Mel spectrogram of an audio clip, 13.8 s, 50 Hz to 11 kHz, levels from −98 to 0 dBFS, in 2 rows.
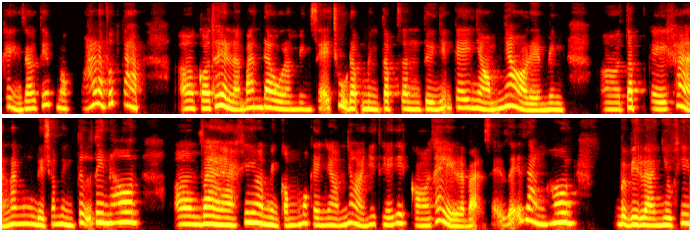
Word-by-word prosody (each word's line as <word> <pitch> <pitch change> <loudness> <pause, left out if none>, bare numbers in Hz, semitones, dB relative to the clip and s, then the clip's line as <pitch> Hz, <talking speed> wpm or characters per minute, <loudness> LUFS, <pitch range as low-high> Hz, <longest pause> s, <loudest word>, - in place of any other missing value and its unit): cảnh 240 -9 -4
giao 220 +2 0
tiếp 335 - -3
nó 225 -2 -4
quá 255 +11 -4
là 355 - +1
phức 350 0 -3
tạp, 320 - -2 0.3
ờ, 225 +1 -1
có 225 0 +4
thể 305 +6 +4
là 205 -6 +2
ban 245 +5 -1
đầu 240 -4 +3
là 200 - -1
mình 195 -1 -3
sẽ 220 +4 -5
chủ 305 - -2
động 220 0 +3
mình 205 -2 +1
tập 220 +1 +1
dần 205 -2 0
từ 205 - +2
những 220 +5 -2
cái 245 -1 -2
nhóm 215 -2 +1
nhỏ, 285 -8 +3
để 175 -1 0
mình, 185 +1 -1 0.3
ờ, 195 0 -6
tập 245 0 +3
cái 205 -1 -1
khả 270 +1 0
năng 235 +4 0
để 205 - +2
cho 235 - -5
mình 220 -4 +1
tự 275 - -1
tin 275 -2 +3
hơn. 285 +1 +3 0.4
Ờ, 235 +1 +2
và 220 -4 +5
khi 285 +3 +3
mà 260 - +4
mình 215 -5 +2
có 195 - -2
một 220 +6 -1
cái 210 - -1
nhóm 200 0 -1
nhỏ 245 -4 +1
như 225 - -2
thế 210 -1 -2
thì 260 0 0
có 190 0 -3
thể 265 - +1
là 175 - 0
bạn 170 - -3
sẽ - - -12
dễ - - -2
dàng 275 -10 +2
hơn, 275 +3 +3 0.5
bởi 230 -1 0
vì 215 +1 +4
là 210 -1 +4
nhiều 205 +1 +2
khi 255 +5 -1
225 Hz, 290 wpm, -23 LUFS, 200-255 Hz, 0.5 s, và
